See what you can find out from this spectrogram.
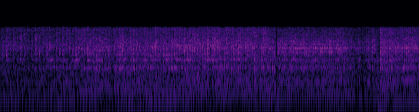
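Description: A truck engine idles steadily, a continuous low rumble holding an even level throughout with only a brief dip near the end. No voices are heard.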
